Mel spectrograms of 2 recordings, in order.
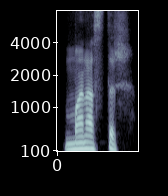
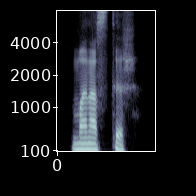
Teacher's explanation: Last vowel is ı. It's a back vowel.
